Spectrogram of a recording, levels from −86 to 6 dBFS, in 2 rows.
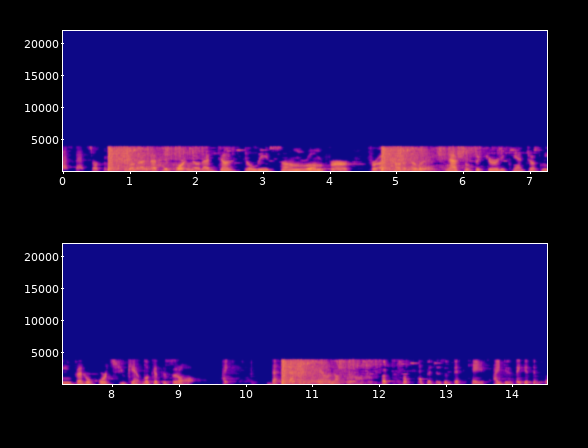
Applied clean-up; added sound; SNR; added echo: classical method Wiener filter.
